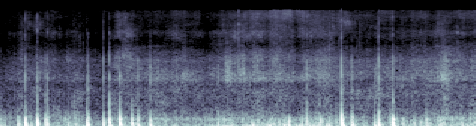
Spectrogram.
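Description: Long painted nails on both hands tap a flat blue plastic bubble wrap envelope filled with air bubbles. Quick, dull, low thuds with almost no ring come in a flurry, thin out into a soft rustling stretch, then return in a few sharper taps near the end.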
